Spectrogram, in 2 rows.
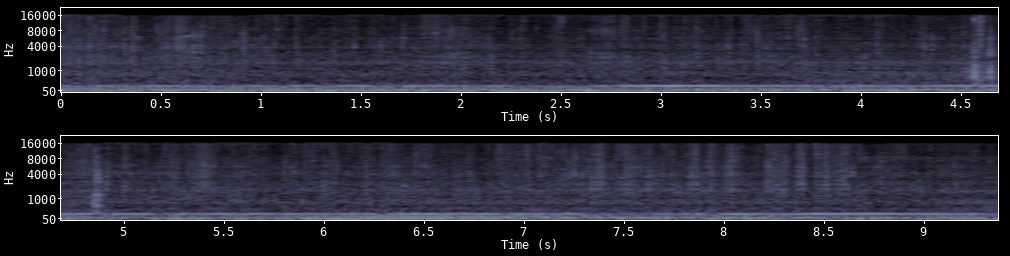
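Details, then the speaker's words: Mazdaspeed3 worn front wheel bearing: low steady hum over loud road noise while driving, with a speed-related rubbing on left turns, despite no play found in the wheel. "whenever I take a left turn it actually you can hear the thud or I guess that's not a thud but it's sort of like rubbing or some sort of noise that does correlate to the the speed that you're going"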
